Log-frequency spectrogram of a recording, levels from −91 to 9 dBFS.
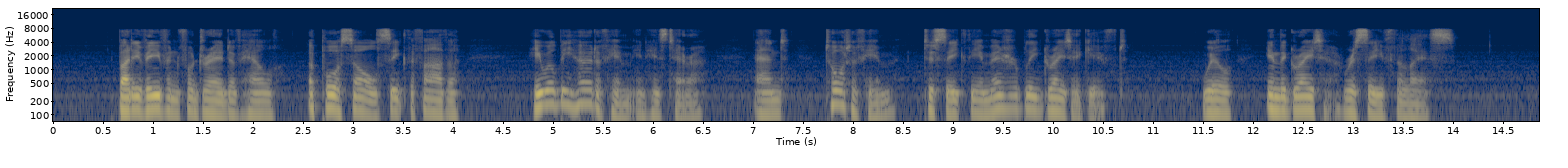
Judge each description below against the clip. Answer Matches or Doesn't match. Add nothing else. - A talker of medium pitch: Doesn't match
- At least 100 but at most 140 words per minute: Doesn't match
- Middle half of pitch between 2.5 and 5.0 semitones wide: Matches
